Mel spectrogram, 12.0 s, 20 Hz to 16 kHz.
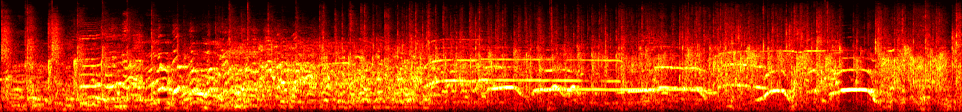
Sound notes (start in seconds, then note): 0.5 applause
